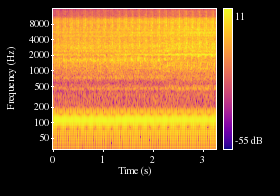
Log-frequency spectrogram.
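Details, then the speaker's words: Pontiac Bonneville SSEi, new supercharged L67 with ZZP VS cam, intercooler and ported M90, first run, hot idle: quick regular tick near four a second over steady hum; no knocking, suspected header exhaust leak, unconfirmed. "but the ticking is still there yeah i'm not doesn't sound like anything is like knocking no but it does actually sound like an exhaust leak"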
